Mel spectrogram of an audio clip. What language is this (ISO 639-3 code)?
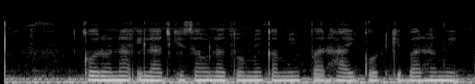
urd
